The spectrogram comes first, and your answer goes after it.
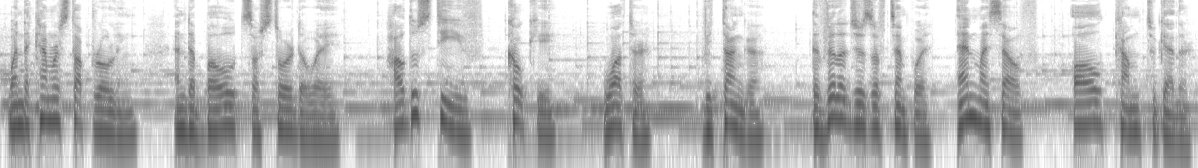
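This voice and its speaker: A man's voice: fairly low pitch, expressive, unhurried. Male documentary podcast narrator over music.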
